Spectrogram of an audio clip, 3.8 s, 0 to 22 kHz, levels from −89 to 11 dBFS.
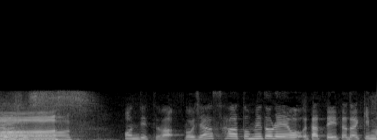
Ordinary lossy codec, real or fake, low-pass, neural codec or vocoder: none; real; none; none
